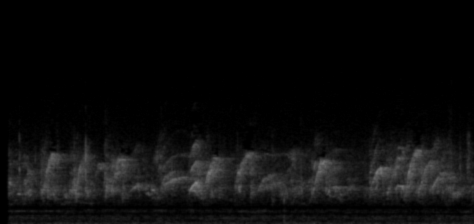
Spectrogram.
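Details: Japanese pygmy woodpecker giving a run of high, buzzy, squeaky calls, about seven short rasping bursts spaced roughly half a second apart, over a faint steady background hum.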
